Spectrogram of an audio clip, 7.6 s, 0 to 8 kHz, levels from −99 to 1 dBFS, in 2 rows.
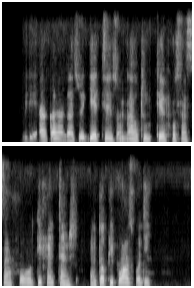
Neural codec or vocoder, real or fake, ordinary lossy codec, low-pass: codec, 16 kHz, 8 kbps, FreqCodec, smaller model; fake; none; 7.2 kHz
